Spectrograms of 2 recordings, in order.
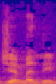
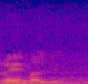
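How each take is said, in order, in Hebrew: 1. העיצור הראשון הוא צליל j. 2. העיצור הראשון הוא gh רכה.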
